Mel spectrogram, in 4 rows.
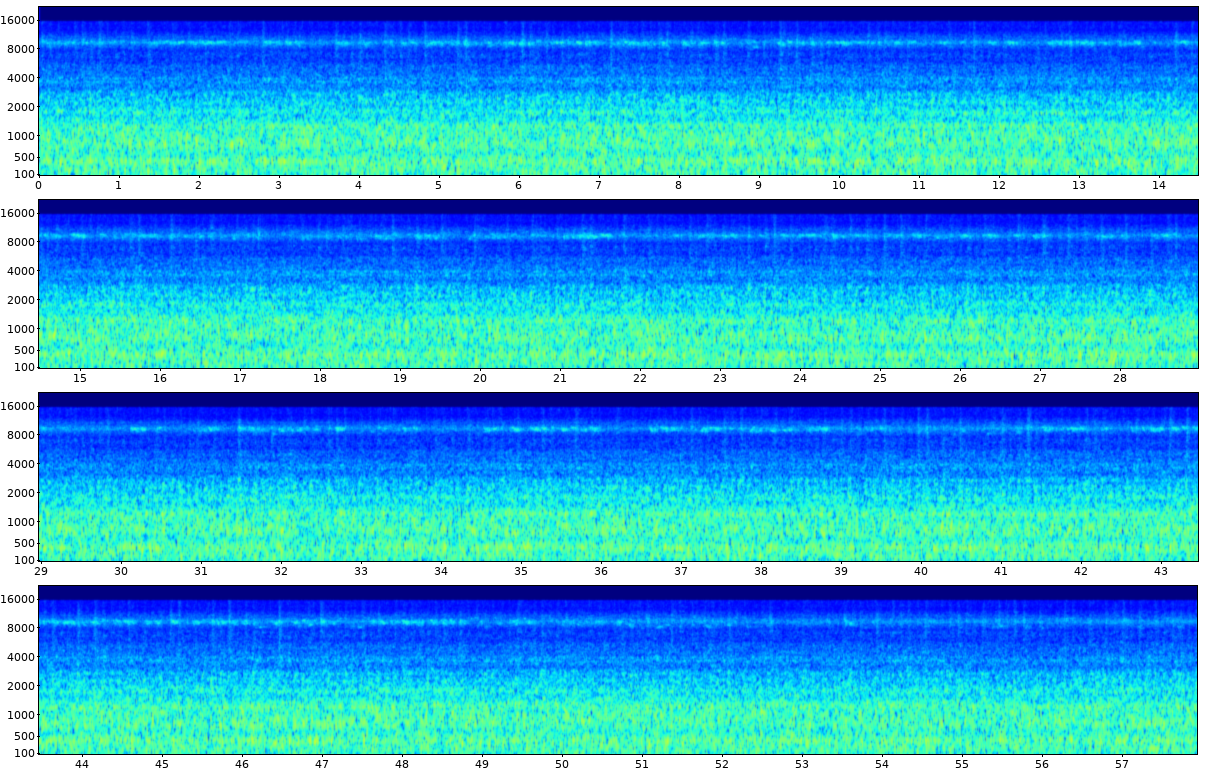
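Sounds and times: rice huller rattling: 0.0 - 57.9.

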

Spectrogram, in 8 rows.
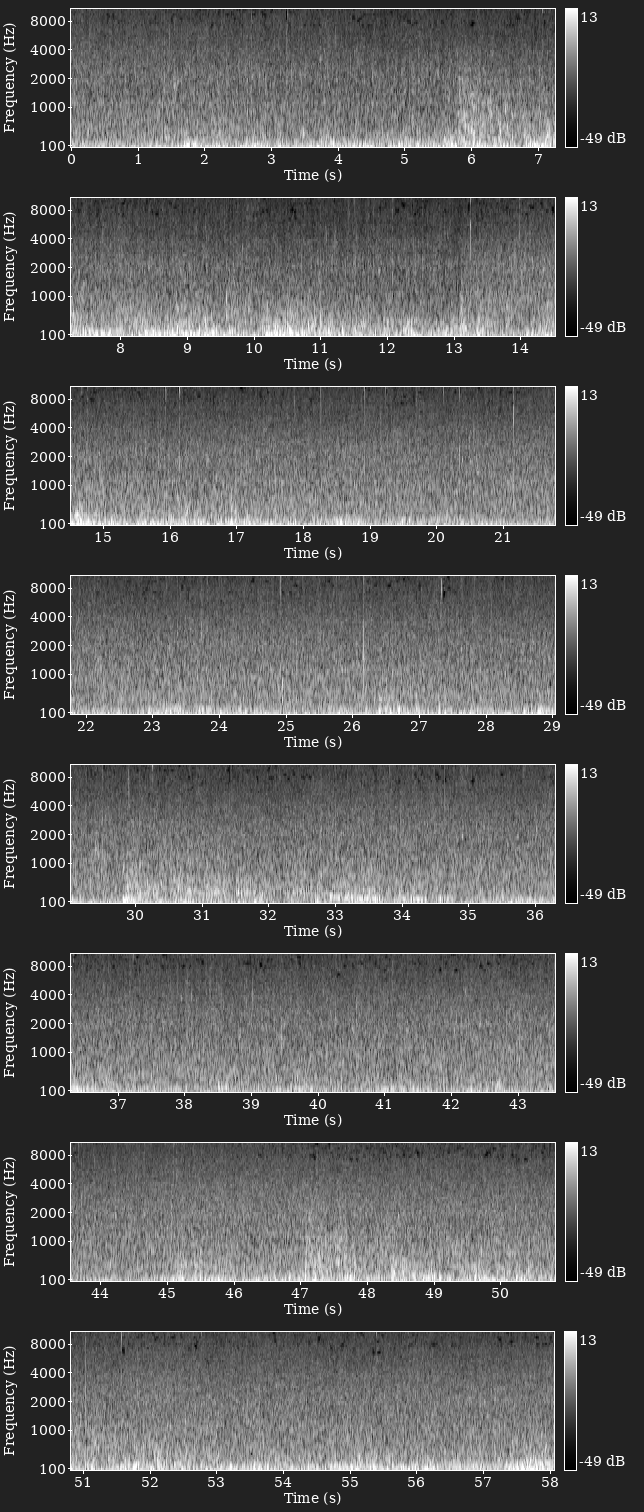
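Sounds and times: heavy rain: 0.0 - 58.0
thunder rumbling: 1.7 - 20.2, 25.9 - 37.0, 44.8 - 58.0.

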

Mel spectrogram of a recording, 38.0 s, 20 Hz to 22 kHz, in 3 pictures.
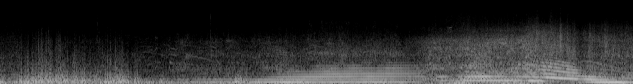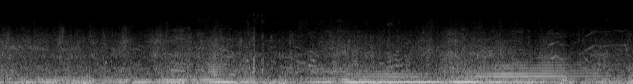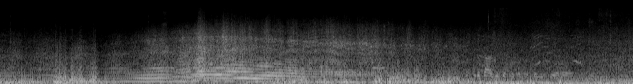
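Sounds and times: propeller aircraft flying past: 0.0 - 37.9.

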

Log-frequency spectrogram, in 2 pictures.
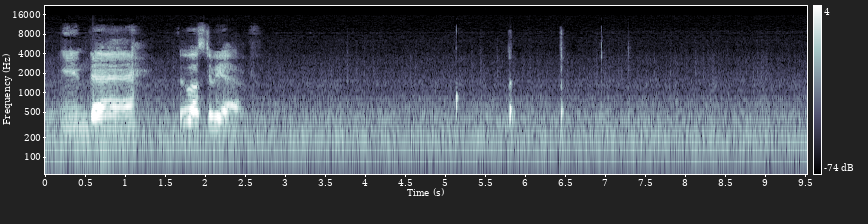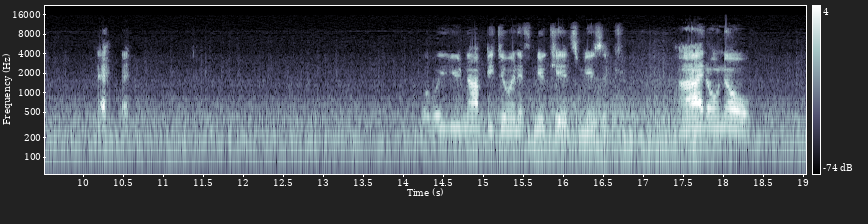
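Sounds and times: low room hum: 0.0 - 19.0
man chuckling: 10.2 - 10.6.

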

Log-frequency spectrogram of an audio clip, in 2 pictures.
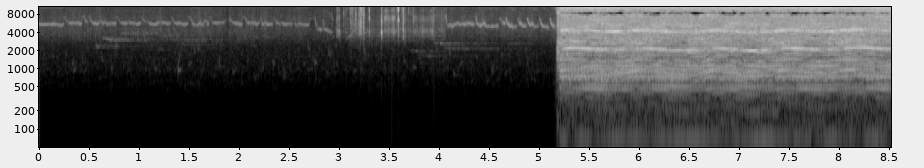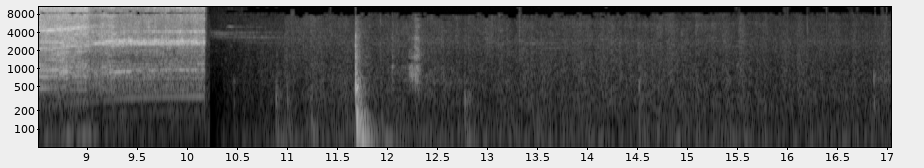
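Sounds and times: angle grinder whine: 5.2 - 10.2.

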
